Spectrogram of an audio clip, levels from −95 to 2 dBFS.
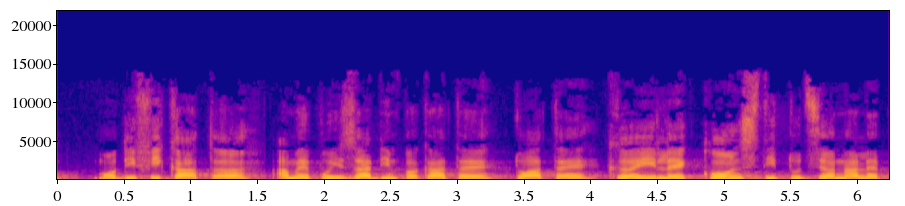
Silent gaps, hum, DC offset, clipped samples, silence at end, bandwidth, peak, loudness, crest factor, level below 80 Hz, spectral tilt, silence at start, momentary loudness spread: none; none; under 0.1%; under 0.1%; 0 s; 14 kHz; -2 dBFS; -19 LUFS; 16 dB; -56 dBFS; -6.5 dB/octave; 0 s; 5 LU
